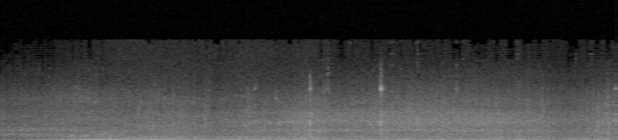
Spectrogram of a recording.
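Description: Camper van driving along a road, heard from inside the cab: a steady low engine and road rumble.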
